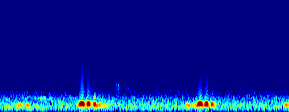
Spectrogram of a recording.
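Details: Southern ground hornbill gives deep, hollow booming hoots in tight groups of three or four notes. Each group comes roughly every two and a half seconds over quiet, soft background hiss.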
